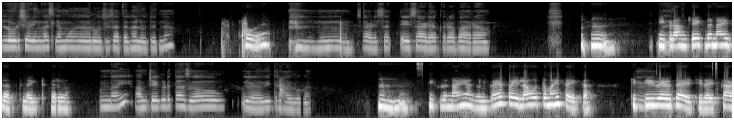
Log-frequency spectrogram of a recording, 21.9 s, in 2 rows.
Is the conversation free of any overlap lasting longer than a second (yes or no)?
yes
